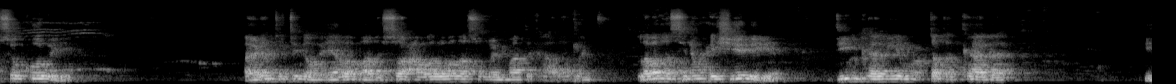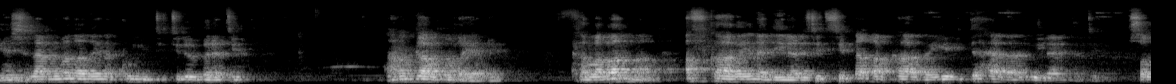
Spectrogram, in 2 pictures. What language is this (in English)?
Arabic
